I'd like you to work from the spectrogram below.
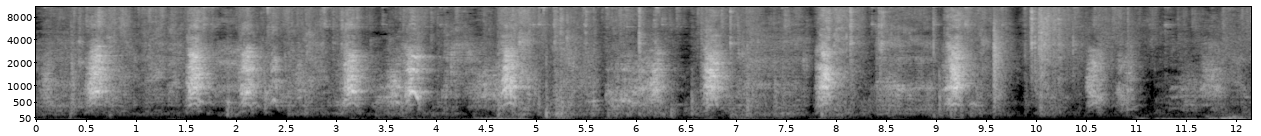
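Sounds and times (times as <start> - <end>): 
dog barking with sharp yaps and whiny yips: 0.0 - 5.1, 5.7 - 7.0, 7.8 - 8.1, 9.0 - 9.5, 10.5 - 12.1.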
